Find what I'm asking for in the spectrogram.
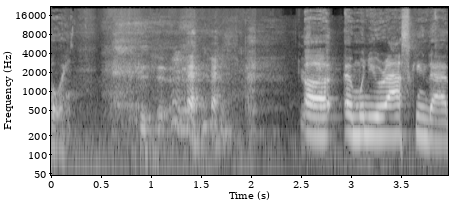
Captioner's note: laughing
